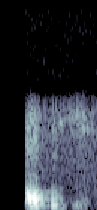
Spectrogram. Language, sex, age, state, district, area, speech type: Bengali, male, 18-30, West Bengal, Bankura, urban, conversation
